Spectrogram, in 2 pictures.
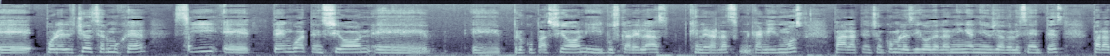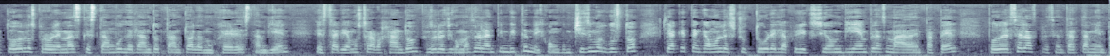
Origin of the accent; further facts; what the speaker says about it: León, Guanajuato, Mexico; moved away as an adult; Soy originaria de León, Guanajuato. Me vine hace... Híjoles, tengo más de la mitad de mi vida aquí. Me vine a estudiar la carrera y pues ya me quedé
